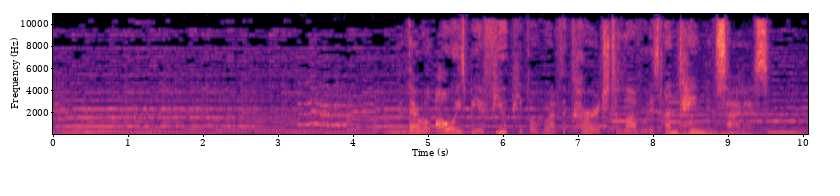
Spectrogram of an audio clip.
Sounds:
Speech, Music

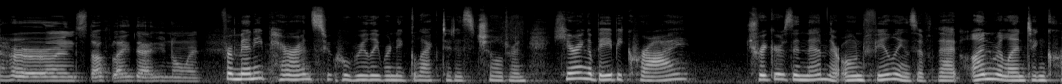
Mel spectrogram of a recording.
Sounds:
Speech

